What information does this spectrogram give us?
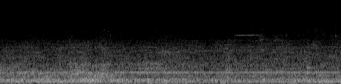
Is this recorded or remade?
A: remade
